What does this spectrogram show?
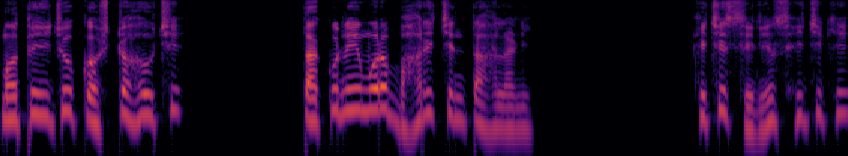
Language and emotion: Odia, fearful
